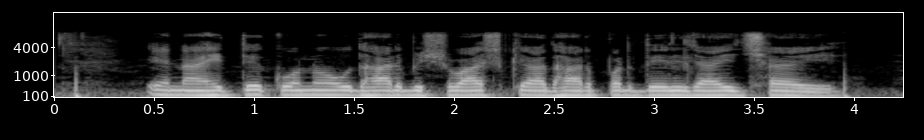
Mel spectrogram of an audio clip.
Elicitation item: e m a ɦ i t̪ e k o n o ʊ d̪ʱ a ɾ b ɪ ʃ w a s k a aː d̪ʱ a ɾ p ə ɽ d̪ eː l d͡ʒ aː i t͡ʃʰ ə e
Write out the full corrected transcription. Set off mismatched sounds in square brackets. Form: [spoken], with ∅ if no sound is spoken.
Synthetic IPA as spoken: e [n] a ɦ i t̪ e k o n o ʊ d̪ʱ a ɾ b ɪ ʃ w a s k [e] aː d̪ʱ a ɾ p ə [ɾ] d̪ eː l d͡ʒ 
